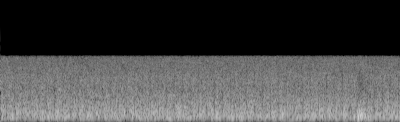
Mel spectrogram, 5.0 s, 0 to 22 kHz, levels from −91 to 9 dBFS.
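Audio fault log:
Nothing stood out on listening to this speech clip.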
